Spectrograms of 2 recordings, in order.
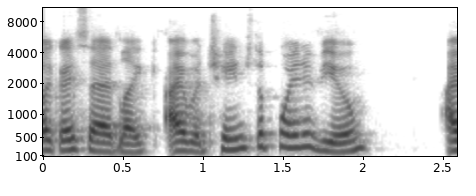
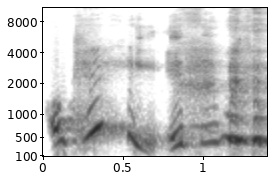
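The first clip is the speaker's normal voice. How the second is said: words broken by laughter, pitched up; laughing while making her point; 10 semitones higher than usual. Real, not acted. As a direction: giggle through it.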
